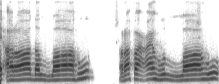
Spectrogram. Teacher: اللہ کا جو لام ہے اس سے پہلے اگر زبر والا یا پیش والا حرف ہو تو اس لام کو پر کر کے پڑھیں گے، جیسے اراد اللہ، رفعہ اللہ، اور اس پر اس پر کرنے کو تفخیم کہتے ہیں، جی اس پر کرنے کو تفخیم کہتے ہیں۔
